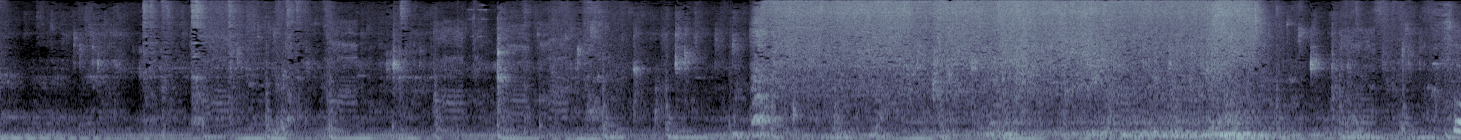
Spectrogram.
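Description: A kitchen tap running into a steel sink for about four seconds, starting a little past the middle and shutting off just before the end, with small clicks before it.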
